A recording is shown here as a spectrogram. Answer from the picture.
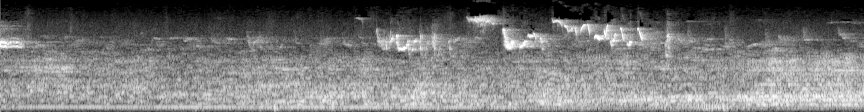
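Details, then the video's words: European robin in spring, after a quiet stretch of low background noise, delivering a burst of high, sharp, squeaky notes and rapid twittering runs in its second half, with steady faint ambient hum beneath. "RUDZIK pięknie śpiewający wiosną / Singing robin"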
